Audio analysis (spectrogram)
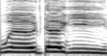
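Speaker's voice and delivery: put-on, very high, excited kid voice full of wonder. Speaker watching a dog, mimicking a kid who sees one, imitating an excited kid. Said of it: "I sound like a kid just seeing a dog and going".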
